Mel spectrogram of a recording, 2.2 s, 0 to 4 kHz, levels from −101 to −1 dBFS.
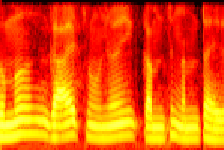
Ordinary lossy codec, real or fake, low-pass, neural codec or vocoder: AAC, 24 kbps; real; 3.6 kHz; none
